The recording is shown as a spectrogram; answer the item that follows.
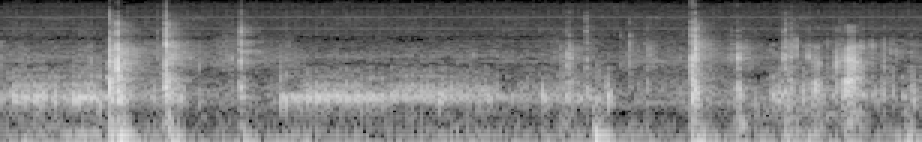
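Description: Cardboard booster box and foil booster packs being handled by hand: a few sharp taps and clicks with light rustling, over a faint low steady drone.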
